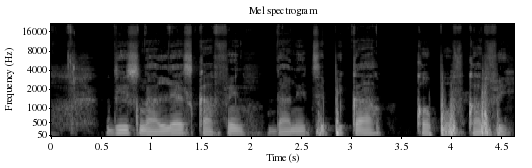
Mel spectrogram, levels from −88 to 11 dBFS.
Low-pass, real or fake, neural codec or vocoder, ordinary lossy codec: none; real; none; none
